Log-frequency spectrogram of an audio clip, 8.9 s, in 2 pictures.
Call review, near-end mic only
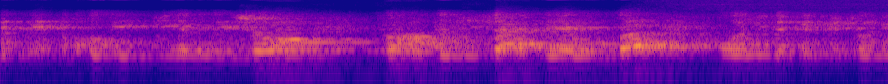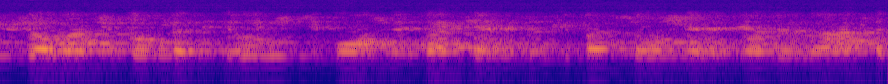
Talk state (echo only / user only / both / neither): echo only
